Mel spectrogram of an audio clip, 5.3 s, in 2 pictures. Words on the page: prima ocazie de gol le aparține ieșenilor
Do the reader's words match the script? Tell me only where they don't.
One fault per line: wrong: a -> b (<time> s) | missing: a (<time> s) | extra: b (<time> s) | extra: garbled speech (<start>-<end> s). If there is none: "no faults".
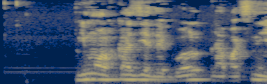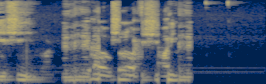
extra: garbled speech (3.3-4.6 s)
